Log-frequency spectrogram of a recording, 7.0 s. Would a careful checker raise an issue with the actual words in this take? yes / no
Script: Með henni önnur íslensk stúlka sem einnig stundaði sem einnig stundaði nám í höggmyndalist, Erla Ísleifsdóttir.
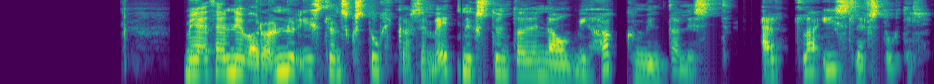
yes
